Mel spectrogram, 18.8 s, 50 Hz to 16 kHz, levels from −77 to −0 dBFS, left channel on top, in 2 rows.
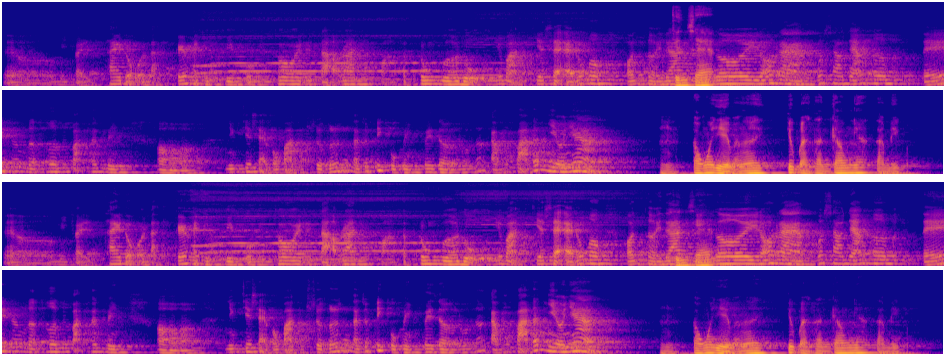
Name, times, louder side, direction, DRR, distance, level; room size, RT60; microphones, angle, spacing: voice 1, 0.0-10.6 11.0-11.4 11.6-15.4, right 1 dB, 35° right, 4 dB, 2.8 m, -28 dB
Female singing, 1.7-6.9, right 1 dB, 80° right, 3.8 m, -37 dB
voice 2, 6.7-7.1 16.0-18.5, left 2 dB, 60° left, 13 dB, 1.2 m, -20 dB
27.5 x 21.5 x 5.3 m, 1.2 s
head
